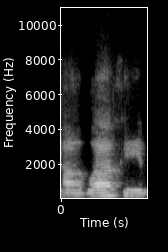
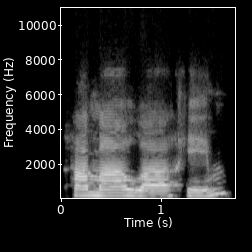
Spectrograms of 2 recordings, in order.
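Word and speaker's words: הַמְלָכִים: Hamalachim. Nope. Hamlachim. Hamlachim. Yep. The first 2 letters are 1 syllable.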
